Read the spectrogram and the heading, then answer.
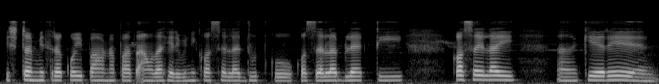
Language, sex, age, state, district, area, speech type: Nepali, female, 45-60, West Bengal, Jalpaiguri, rural, spontaneous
